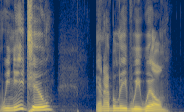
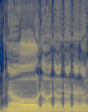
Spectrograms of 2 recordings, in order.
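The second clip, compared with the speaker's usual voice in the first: usual speaking voice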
